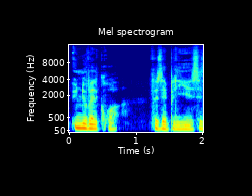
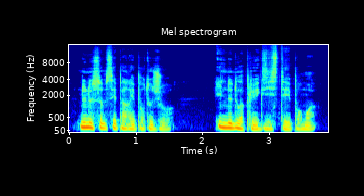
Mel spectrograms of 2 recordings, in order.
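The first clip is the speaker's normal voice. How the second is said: plain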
